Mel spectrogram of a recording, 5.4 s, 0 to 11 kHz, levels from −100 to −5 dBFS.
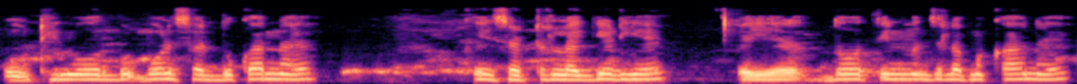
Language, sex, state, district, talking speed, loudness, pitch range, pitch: Rajasthani, female, Rajasthan, Churu, 180 wpm, -16 LUFS, 190-205 Hz, 200 Hz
